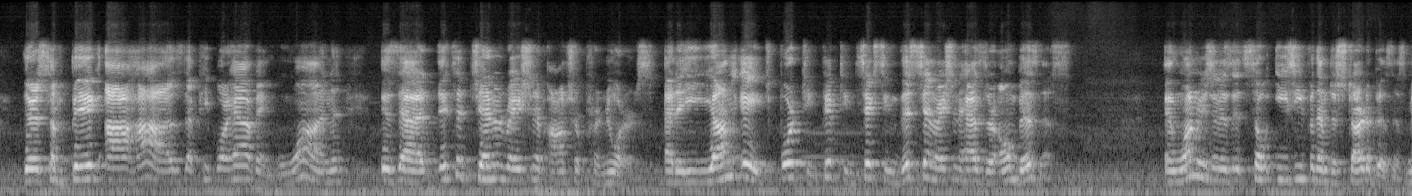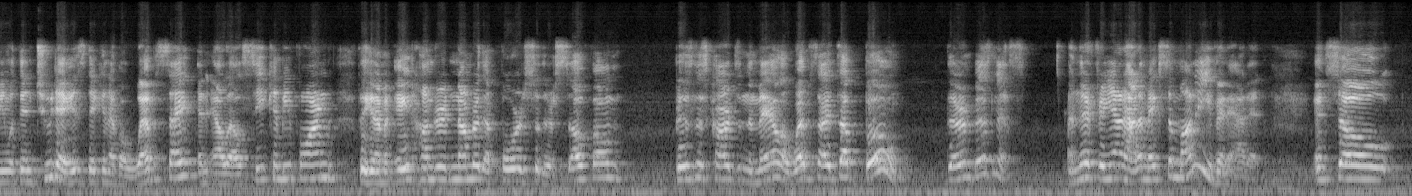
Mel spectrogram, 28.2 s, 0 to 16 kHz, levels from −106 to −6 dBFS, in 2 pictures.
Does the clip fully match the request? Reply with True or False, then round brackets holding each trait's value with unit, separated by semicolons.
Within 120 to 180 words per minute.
False (200 wpm)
